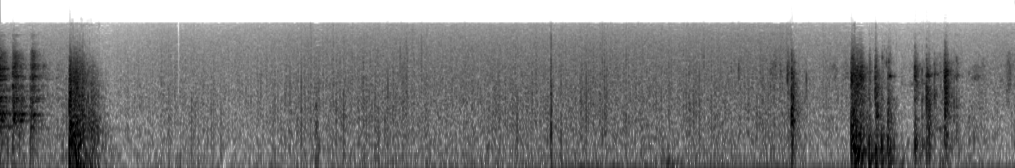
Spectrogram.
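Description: A heavy thud about a second in, then quiet, then a quick cluster of knocks and bangs near the end. A steady low hum and hiss from an old film soundtrack runs underneath.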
